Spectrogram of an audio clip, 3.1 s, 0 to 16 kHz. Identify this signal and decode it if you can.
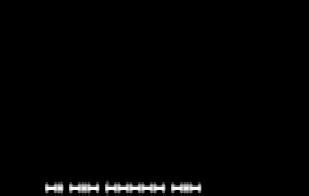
Morse code, heard as a keyed tone, about 40 wpm, 700 Hz. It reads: NK0K
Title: USA Call Signs - 6x Character Spacing - 40wpm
